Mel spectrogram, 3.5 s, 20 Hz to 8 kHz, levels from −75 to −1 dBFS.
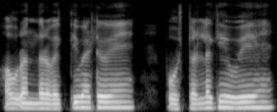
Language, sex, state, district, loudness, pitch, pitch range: Hindi, male, Uttar Pradesh, Saharanpur, -14 LUFS, 145 Hz, 130-150 Hz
